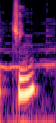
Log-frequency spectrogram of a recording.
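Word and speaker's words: Qin: Ali o território era chamado de Joan W, mas foi a força da dinastia Q, que se pronuncia Tin, que atravessou fronteiras.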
